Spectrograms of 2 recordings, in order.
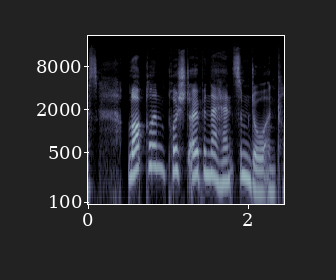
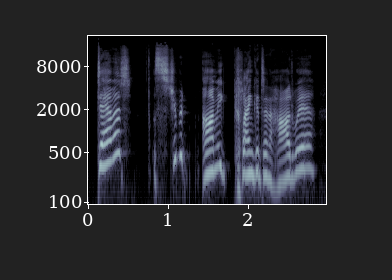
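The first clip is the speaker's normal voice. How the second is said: angry curse; 7 semitones higher, 3 dB louder than usual. Acted. Barry curses at the hardware.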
